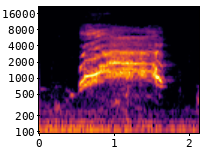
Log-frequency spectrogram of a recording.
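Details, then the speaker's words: Adult imitates an infant with croup (laryngotracheobronchitis): one loud, piercing, high-pitched crowing sound lasting about one second, likened to a barking, seal-like cough. "That crazy piercing [ __ ] sound I just made like I was high. That was your baby with croo. >> It sounds like a barking cough."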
